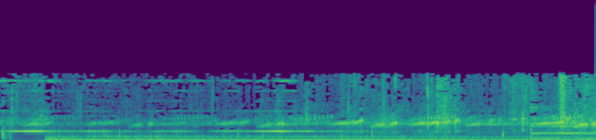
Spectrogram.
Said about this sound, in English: Oh, it's like a hothouse down here. Oh, insects. Just mosquitoes.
